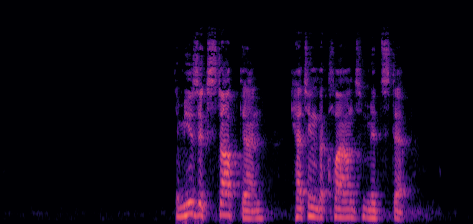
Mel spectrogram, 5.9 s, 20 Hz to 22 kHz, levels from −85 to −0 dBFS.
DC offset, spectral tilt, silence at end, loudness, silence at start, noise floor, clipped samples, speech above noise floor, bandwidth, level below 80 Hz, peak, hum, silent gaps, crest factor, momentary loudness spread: under 0.1%; -4 dB/octave; 0.8 s; -33 LUFS; 2.2 s; -83 dBFS; under 0.1%; 50 dB; 13.5 kHz; -70 dBFS; -14 dBFS; none; none; 22 dB; 11 LU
